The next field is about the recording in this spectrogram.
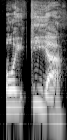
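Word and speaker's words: οἰκία: Como é que nós iremos ler essa palavra? Essa palavra é lida oikia, Oikia, oikia. Oikia significa casa, mas não é casa no sentido de construção, de edificação, tá ok?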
